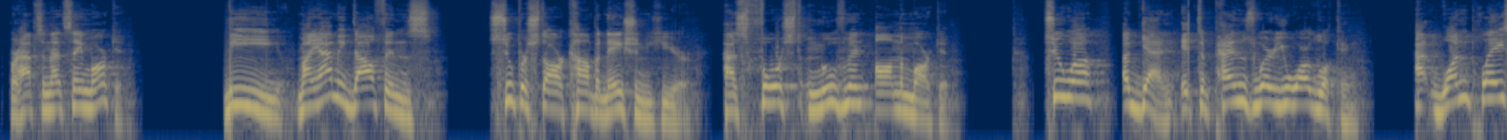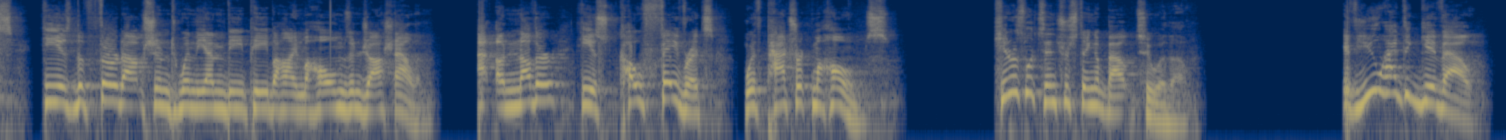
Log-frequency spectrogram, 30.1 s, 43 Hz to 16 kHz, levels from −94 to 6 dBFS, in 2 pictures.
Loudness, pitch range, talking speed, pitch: -27 LUFS, 155-215 Hz, 125 wpm, 185 Hz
